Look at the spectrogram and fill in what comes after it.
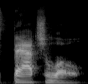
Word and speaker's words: Bachalo: And it is drawn by Chris Bachalo. Mm-hmm. I'm sorry if I said that wrong. You said it right.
